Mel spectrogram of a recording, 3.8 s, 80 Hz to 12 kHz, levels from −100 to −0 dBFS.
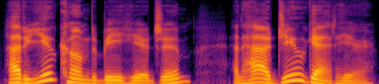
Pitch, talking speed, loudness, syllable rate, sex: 145 Hz, 205 wpm, -19 LUFS, 4.6 syllables/s, male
